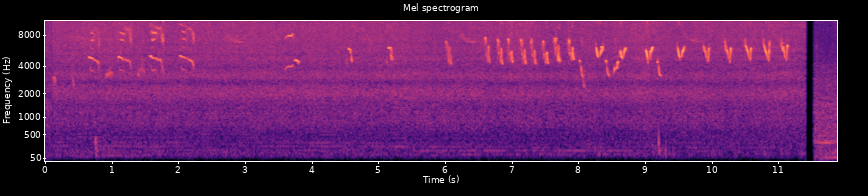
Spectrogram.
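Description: A songbird singing from a tree: short, high chirps and whistled notes at first, then a quick run of rapid notes about halfway through, followed by a string of sharp up-and-down notes. It cuts off suddenly near the end.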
